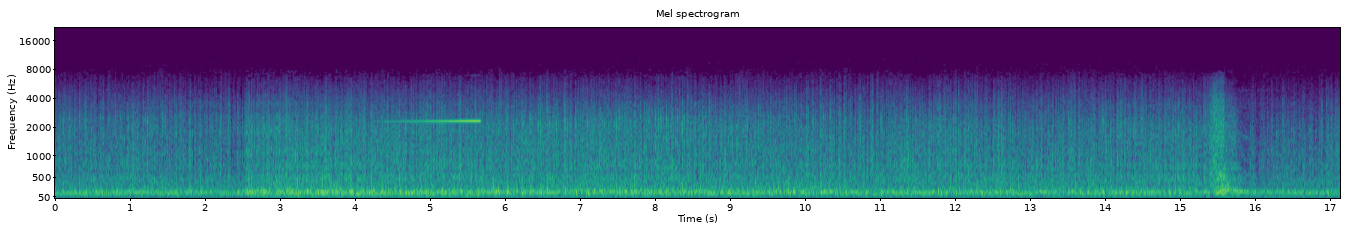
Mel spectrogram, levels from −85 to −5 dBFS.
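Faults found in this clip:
Single tone at 2.3 kHz swelling into a squeal, 4.21 to 5.70 s, building over roughly a second and a half to about 5 dB above the programme. Loudspeaker feedback squeal: mic re-capturing its own loudspeaker, loop gain above unity at that frequency.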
